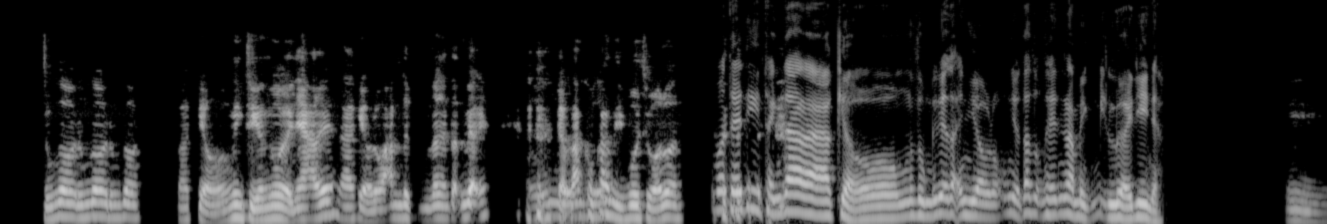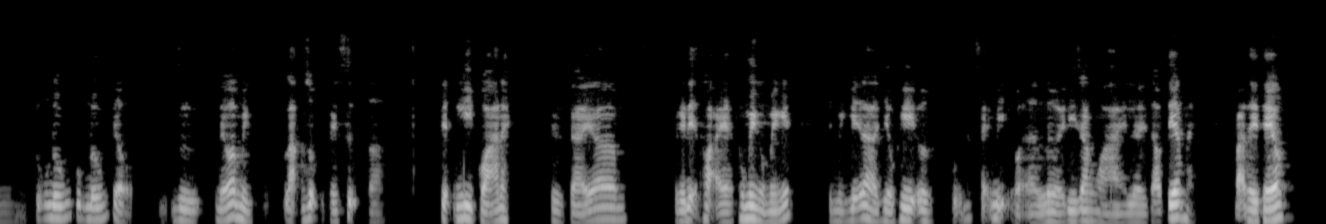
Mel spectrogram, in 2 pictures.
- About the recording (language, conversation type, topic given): Vietnamese, unstructured, Làm thế nào điện thoại thông minh ảnh hưởng đến cuộc sống hằng ngày của bạn?
- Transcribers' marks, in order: tapping; laugh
